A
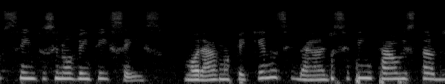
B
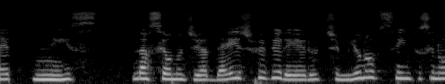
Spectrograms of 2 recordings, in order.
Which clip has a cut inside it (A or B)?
A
